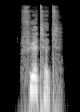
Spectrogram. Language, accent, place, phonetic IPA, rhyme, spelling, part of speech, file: German, Germany, Berlin, [ˈfyːɐ̯tət], -yːɐ̯tət, führtet, verb, De-führtet.ogg
- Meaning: inflection of führen: 1. second-person plural preterite 2. second-person plural subjunctive II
